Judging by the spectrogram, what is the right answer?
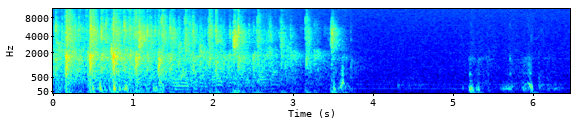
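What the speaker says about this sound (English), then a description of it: "All right, let's give our panelists a round of applause." An audience at a policy panel claps for the panelists, a burst of scattered applause for about three and a half seconds that stops abruptly, followed by quiet with a few faint isolated taps.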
